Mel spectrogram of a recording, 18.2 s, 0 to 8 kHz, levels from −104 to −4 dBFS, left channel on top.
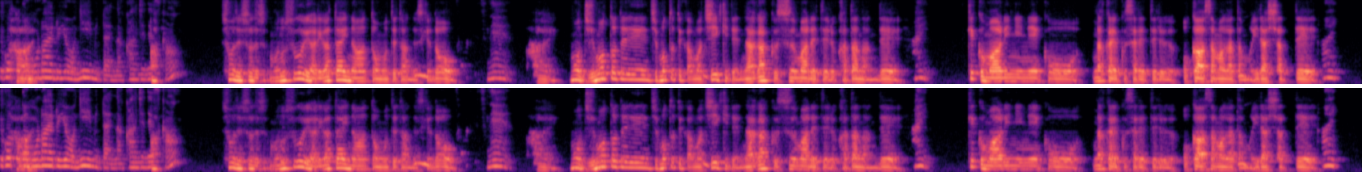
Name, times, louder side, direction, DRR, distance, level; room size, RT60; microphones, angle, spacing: voice 1, 0.0-2.4 5.5-5.8 6.5-6.8 9.4-9.5 12.2-12.4 16.5-16.7 17.6-17.8, right 3 dB, 40° right, 0.7 m, -38 dB
voice 2, 3.0-6.1 7.1-12.0 12.9-17.6, left 3 dB, 50° left, 0.6 m, -31 dB
3.1 x 2.4 x 3.6 m
head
